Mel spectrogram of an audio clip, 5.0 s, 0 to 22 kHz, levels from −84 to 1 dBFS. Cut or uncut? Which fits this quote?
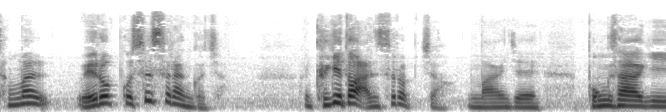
cut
